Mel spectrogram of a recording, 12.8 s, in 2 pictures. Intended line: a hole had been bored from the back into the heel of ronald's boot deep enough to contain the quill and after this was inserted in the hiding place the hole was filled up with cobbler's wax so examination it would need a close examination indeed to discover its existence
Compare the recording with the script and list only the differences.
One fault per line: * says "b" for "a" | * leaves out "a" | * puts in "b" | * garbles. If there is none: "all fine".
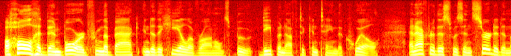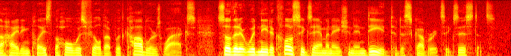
* says "that" for "examination"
